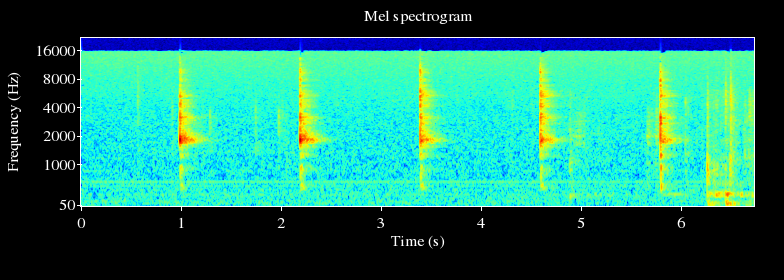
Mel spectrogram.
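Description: Phone metronome app ticking at 50 beats per minute: five sharp clicks about 1.2 seconds apart. A low knock and rustle comes near the end.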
